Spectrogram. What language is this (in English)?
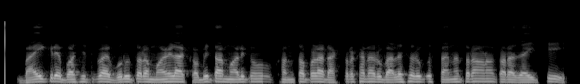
Odia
